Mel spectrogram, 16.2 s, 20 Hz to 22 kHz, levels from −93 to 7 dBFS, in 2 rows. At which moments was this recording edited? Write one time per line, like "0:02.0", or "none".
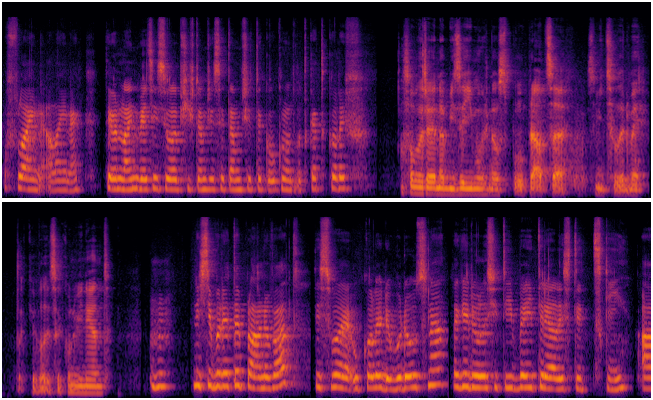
none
